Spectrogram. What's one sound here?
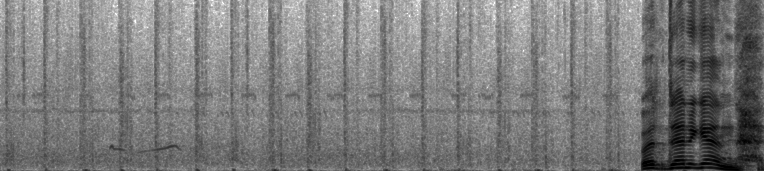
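Hooves patter softly in a steady rhythm.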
